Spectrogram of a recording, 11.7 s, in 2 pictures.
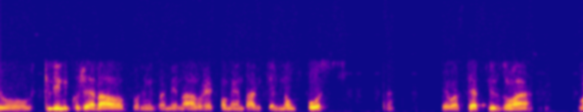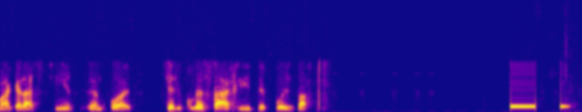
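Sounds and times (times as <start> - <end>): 
speech: 0.0 - 9.2
dial tone beeps after a phone call drops: 10.9 - 11.6.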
